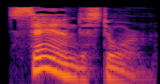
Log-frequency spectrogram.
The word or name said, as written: sandstorm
